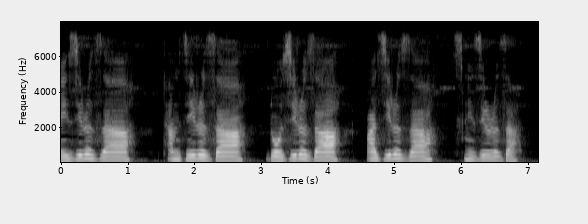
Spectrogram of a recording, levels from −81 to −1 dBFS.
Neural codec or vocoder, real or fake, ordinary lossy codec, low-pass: none; real; none; 7.2 kHz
